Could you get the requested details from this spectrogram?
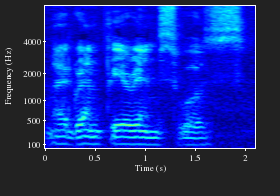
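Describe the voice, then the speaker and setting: A man in his nineties with a Jamaican accent, slowly and haltingly telling his life story, searching for words. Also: lowish voice, completely flat delivery, gravelly, a little mellow, a little hiss or hum. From born in Cuba, raised in Jamaica. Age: 90s. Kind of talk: casual interview.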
